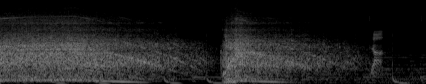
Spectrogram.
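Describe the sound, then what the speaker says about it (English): Food processor pulsing biscuit crumbs with butter for a lemon cheesecake base, two loud whirring bursts that spin up and wind down, the second followed by a short rattle. "Now let's put the lid back on and then we'll pulse to combine."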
